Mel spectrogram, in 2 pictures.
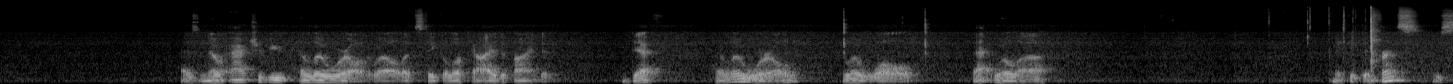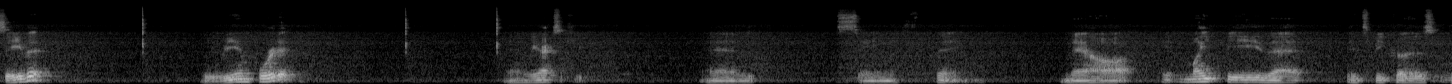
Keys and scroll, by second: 11.4 i, 11.7 r, 12.7 Escape, 13.0-14.0 typing.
